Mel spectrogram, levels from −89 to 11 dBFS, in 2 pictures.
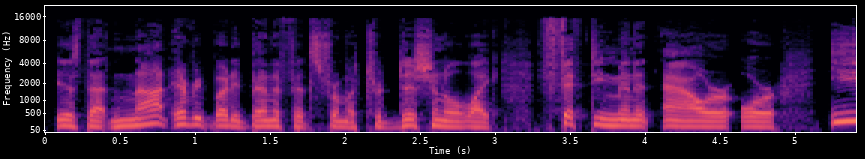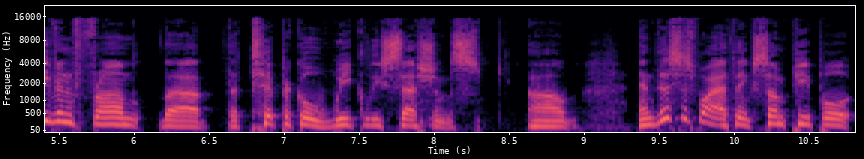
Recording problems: none

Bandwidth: 15 kHz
